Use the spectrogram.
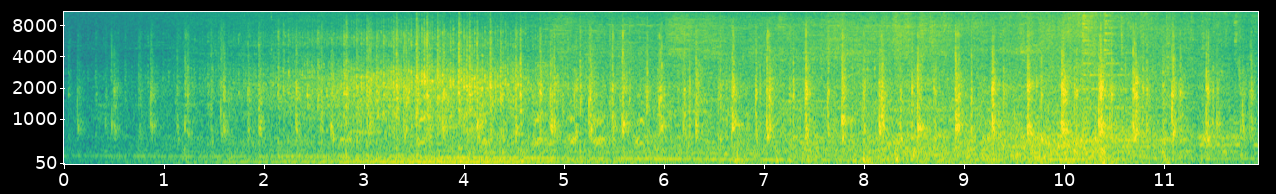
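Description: A train rolls steadily along the rails through Finland in 1919, carrying Allan Wallenius, with a rhythmic clickety-clack of wheels over track joints, over a low rumbling drone that swells and holds at a constant level throughout.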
